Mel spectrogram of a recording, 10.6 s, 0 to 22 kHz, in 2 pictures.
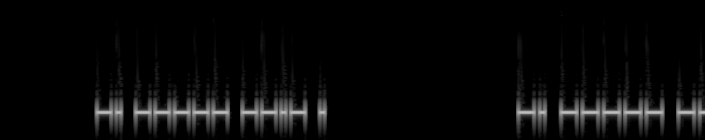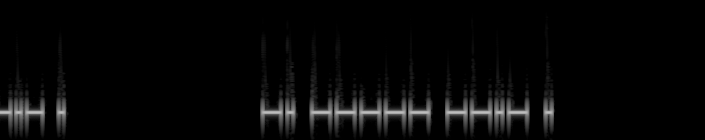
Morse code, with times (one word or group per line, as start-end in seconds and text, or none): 0.7-2.4 N0QE
3.9-5.8 N0QE
7.3-9.4 N0QE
